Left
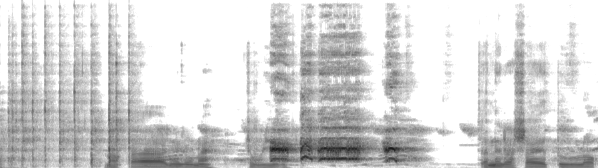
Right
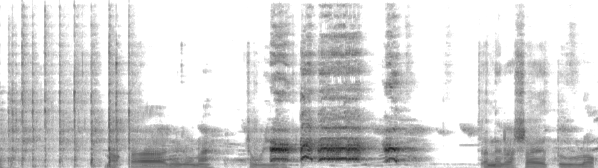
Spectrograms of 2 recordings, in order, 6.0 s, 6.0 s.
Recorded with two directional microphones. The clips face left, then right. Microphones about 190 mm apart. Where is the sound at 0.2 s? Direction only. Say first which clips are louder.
Right 1 dB; 10° right (ahead or behind).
